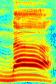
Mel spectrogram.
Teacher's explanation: مد طبعی، الف مدہ، مد اصلی، سارے اس کے نام ہیں، اس کو ہم نے 3 سیکنڈ تک لمبا کرنا ہے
